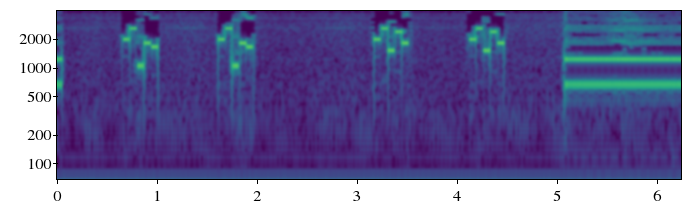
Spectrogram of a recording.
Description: Five-tone selective call (ZVEI), heard as quick runs of five tones, tones of about 70 ms. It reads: 88176 88176 88507 88507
